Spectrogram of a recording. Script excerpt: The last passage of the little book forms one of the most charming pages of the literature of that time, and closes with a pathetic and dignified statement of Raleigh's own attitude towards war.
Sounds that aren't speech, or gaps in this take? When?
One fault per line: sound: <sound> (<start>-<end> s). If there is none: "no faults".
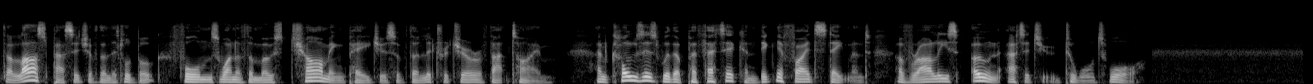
no faults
